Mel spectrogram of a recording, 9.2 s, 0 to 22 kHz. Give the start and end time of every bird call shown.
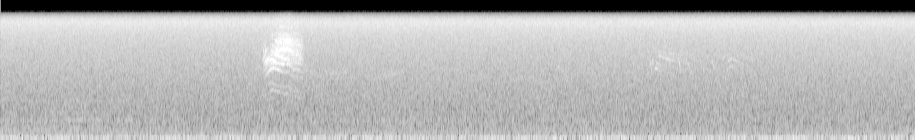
[2.60, 3.10] Hawaii Amakihi (Chlorodrepanis virens)
[6.50, 6.90] Hawaii Amakihi (Chlorodrepanis virens)
[7.20, 7.50] Hawaii Amakihi (Chlorodrepanis virens)

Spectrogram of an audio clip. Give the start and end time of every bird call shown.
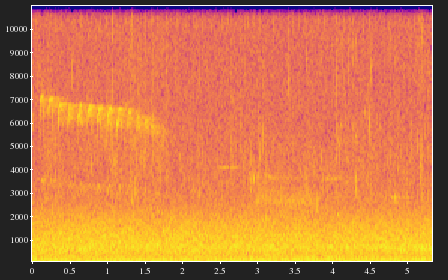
[0.00, 1.90] Downy Woodpecker (Dryobates pubescens)

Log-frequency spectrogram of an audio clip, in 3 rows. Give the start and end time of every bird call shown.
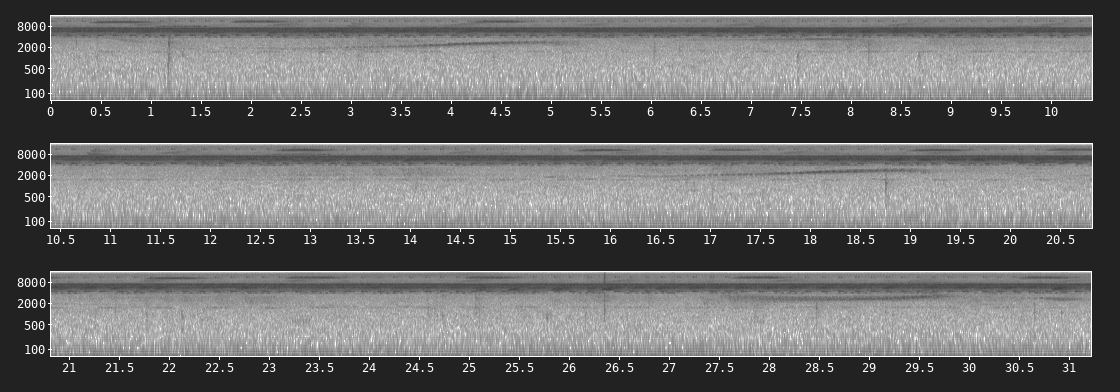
[0.00, 6.52] Horned Screamer (Anhima cornuta)
[0.00, 31.12] Amazonian Trogon (Trogon ramonianus)
[0.00, 31.22] Buff-breasted Wren (Cantorchilus leucotis)
[0.12, 1.52] Long-winged Antwren (Myrmotherula longipennis)
[1.72, 5.22] Striped Woodcreeper (Xiphorhynchus obsoletus)
[12.32, 14.42] unidentified bird
[15.92, 19.52] Striped Woodcreeper (Xiphorhynchus obsoletus)
[25.72, 26.52] unidentified bird
[27.32, 29.82] Striped Woodcreeper (Xiphorhynchus obsoletus)
[30.42, 31.22] Black-spotted Bare-eye (Phlegopsis nigromaculata)

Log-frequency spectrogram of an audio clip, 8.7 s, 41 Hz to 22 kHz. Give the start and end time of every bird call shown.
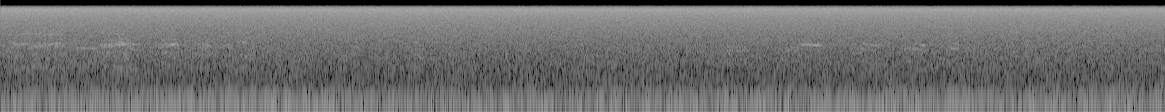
[0.00, 1.90] Erckel's Francolin (Pternistis erckelii)

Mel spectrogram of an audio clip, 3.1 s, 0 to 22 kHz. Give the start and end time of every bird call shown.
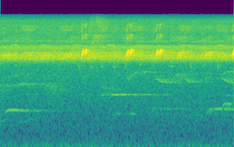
[0.00, 0.70] Bright-rumped Attila (Attila spadiceus)
[0.00, 3.12] Screaming Piha (Lipaugus vociferans)
[1.40, 3.12] unidentified bird
[1.80, 3.12] Black-capped Becard (Pachyramphus marginatus)
[1.90, 3.12] Thrush-like Wren (Campylorhynchus turdinus)

